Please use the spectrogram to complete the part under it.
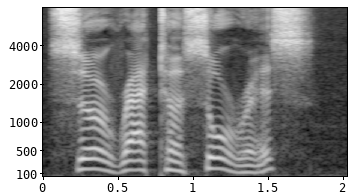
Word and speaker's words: Ceratosaurus: You pronounce their name Ceratosaurus.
